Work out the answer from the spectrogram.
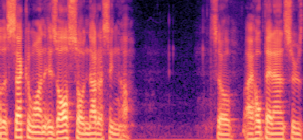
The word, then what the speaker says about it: Narasingha: So that's why I translate it in the first way, Narasingha, but both are pronounced the exact same way. So the second one is also Narasingha.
